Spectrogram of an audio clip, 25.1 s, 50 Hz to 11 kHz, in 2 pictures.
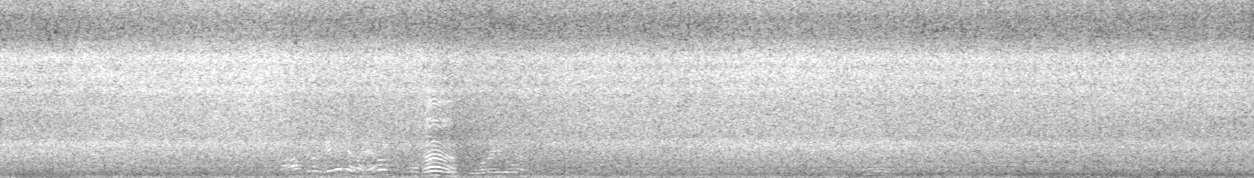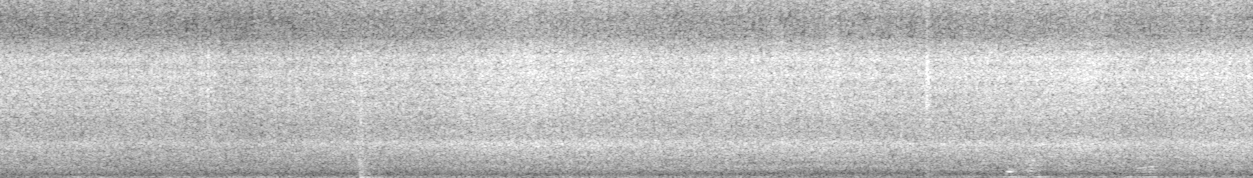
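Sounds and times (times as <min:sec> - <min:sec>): heavy rain pouring: 0:00.0 - 0:25.0
short knock: 0:16.1 - 0:16.6.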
